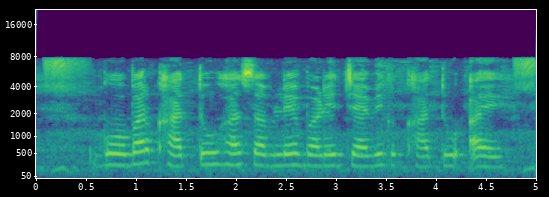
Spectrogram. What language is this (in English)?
Chhattisgarhi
